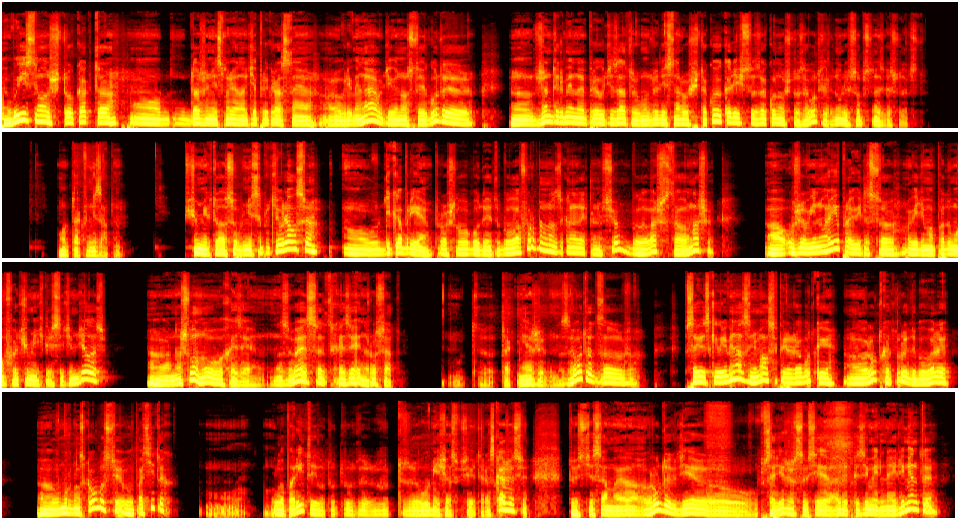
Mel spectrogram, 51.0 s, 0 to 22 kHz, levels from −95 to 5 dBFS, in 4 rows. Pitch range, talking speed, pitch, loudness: 90-120 Hz, 125 wpm, 100 Hz, -15 LUFS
